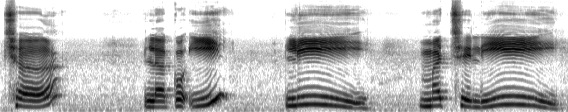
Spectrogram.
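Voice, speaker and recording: A woman's voice: on the high side, pushed and bright. A woman teaching young children to read, sounding out each letter and vowel sign and then repeating the whole word. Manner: addresses the children directly and checks understanding. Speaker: primary school Hindi teacher. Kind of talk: slow syllable-by-syllable reading lesson for children.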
